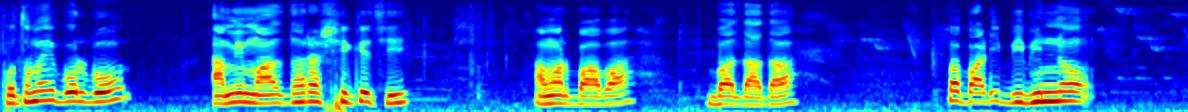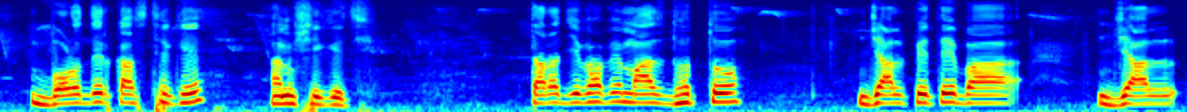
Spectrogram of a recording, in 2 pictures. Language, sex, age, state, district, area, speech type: Bengali, male, 30-45, West Bengal, Birbhum, urban, spontaneous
